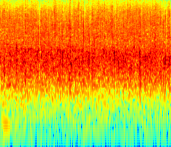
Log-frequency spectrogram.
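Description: Steady audience applause fills the moment, a dense, even wash of many hands clapping at once with no voices breaking through, holding constant from start to finish.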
